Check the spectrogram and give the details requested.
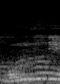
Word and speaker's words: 봄눈: 소리가 합쳐지면 가 합쳐져서 봄눈이 됐을 때는 둘째 이하의 음절에 위치를 해서 짧게 요렇게 봄눈 이렇게 짧게 발음을 한다는 거죠 그죠 자 그래서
